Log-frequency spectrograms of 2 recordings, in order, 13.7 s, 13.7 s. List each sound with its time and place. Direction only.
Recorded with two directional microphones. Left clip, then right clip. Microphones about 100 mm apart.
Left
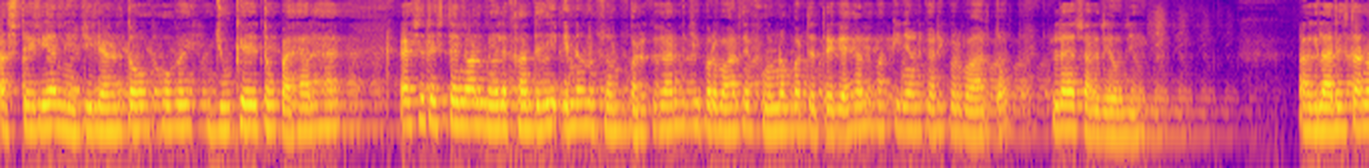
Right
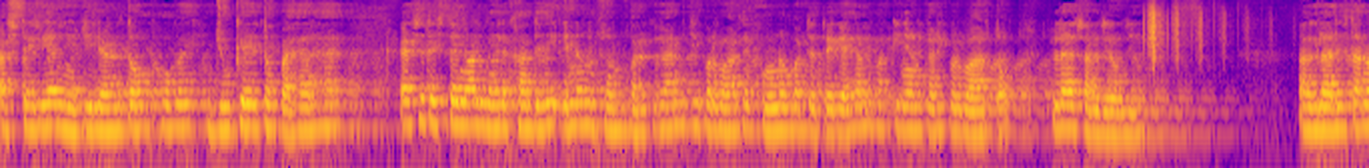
0.0 s speech: 35° left (ahead or behind)
8.9 s a man's voice: 15° left (ahead or behind)
13.0 s a man's voice: 30° left (ahead or behind)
